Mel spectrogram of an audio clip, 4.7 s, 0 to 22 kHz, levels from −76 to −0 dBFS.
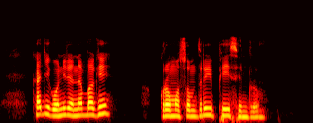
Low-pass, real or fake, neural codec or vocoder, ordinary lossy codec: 7.2 kHz; real; none; none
